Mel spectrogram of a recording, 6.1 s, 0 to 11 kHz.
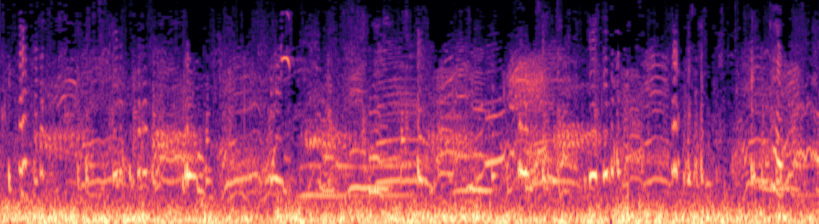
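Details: Many Tundra swans wintering on a river in Kawajima, Saitama, Japan, on 4 February 2017 call together in overlapping, wavering honks throughout, backed by constant low-pitched wind noise.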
